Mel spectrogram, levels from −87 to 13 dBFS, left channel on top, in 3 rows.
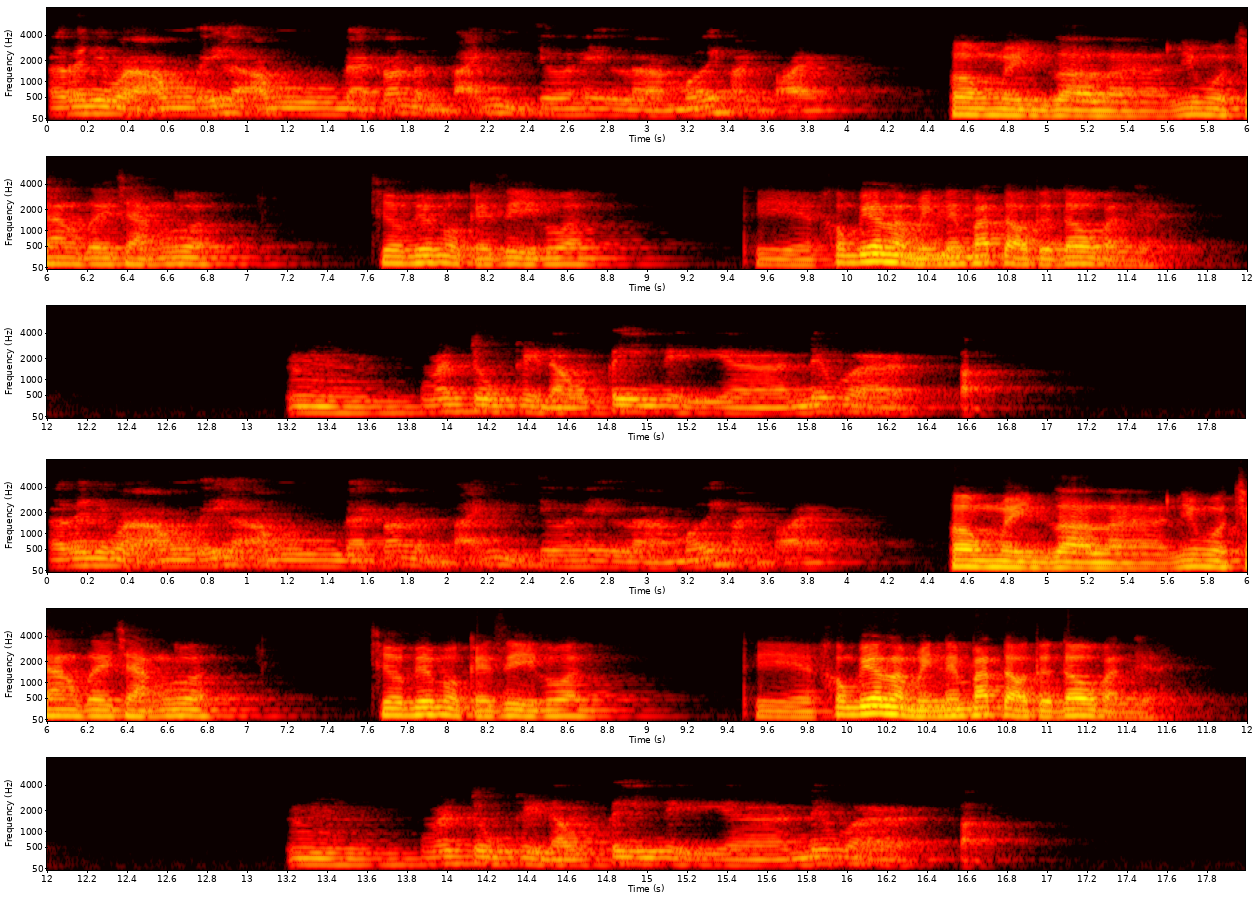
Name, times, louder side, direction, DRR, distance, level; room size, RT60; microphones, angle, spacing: voice 1, 0.0-3.9 10.3-10.7 13.2-16.6, left 2 dB, 35° left, 3 dB, 1.1 m, -29 dB
voice 2, 4.5-6.8 7.6-8.7 9.5-11.6, right 3 dB, 25° right, 9 dB, 0.3 m, -22 dB
10.0 x 4.4 x 4.9 m, 0.78 s
head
